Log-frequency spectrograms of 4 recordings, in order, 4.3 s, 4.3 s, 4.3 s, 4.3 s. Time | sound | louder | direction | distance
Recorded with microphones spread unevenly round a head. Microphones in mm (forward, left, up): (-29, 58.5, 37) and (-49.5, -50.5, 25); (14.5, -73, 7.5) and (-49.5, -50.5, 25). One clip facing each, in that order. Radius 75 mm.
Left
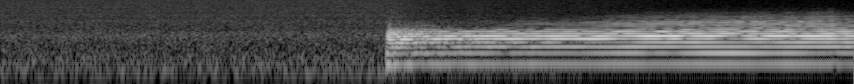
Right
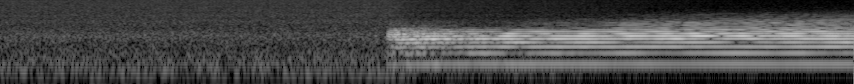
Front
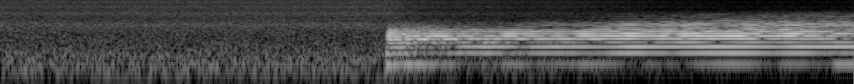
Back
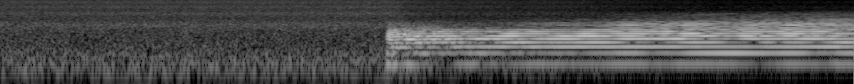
1.9 | a trumpet | left 3 dB, front 1 dB | 65° left | 4 m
